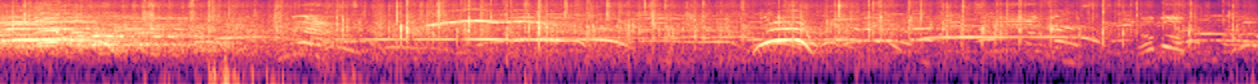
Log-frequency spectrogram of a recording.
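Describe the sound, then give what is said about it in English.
A crowd bursts into sustained applause on a count of three for a stage introduction of 'Lord Jesus Christ', dense clapping mixed with whoops and cheers that stays loud for about eight seconds before starting to thin out. “I bet if a movie star walked in here, we clap longer for them.”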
